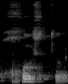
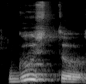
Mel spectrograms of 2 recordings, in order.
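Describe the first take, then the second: First: Justo with a rough throat sound at the start; justo, J raclé au fond de la gorge; throaty jota. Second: Gusto with a hard G, like in go; Gusto, G dur comme dans gare. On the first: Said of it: "et ça avec un R". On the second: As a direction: say Gusto with a clear hard G sound. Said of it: "Je vous ai prononcé un G". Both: Shown as a demonstration.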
